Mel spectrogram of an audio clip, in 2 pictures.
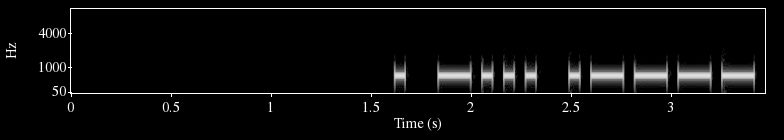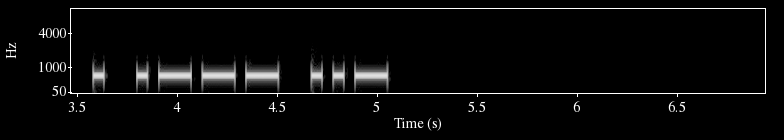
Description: Morse code, heard as a keyed tone, about 22 wpm, 700 Hz. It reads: EB1EJU
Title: DXCC-100 Call Signs - 6 Characters - 22wpm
